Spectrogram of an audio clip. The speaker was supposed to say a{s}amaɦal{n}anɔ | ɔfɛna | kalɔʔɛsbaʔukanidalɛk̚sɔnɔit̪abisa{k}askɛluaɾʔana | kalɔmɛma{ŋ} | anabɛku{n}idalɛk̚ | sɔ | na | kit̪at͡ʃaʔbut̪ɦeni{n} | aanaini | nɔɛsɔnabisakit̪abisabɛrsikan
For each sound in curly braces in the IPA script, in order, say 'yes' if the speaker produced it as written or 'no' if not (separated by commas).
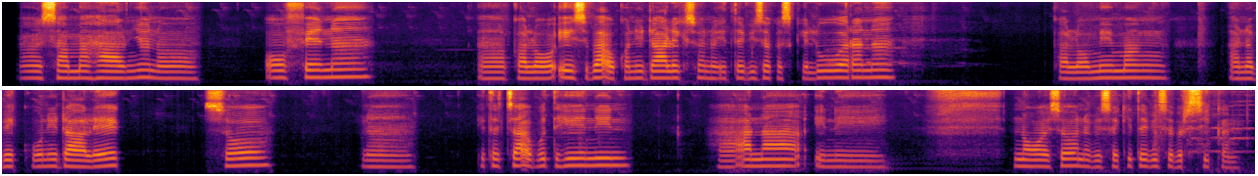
yes, no, yes, yes, yes, yes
